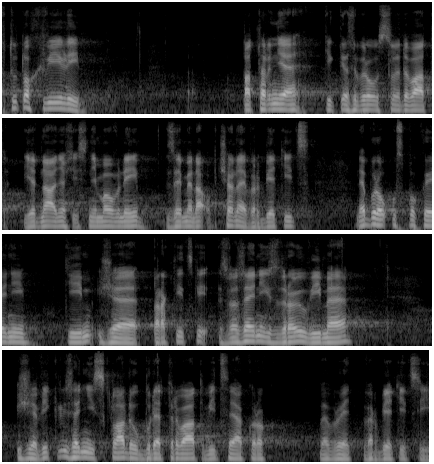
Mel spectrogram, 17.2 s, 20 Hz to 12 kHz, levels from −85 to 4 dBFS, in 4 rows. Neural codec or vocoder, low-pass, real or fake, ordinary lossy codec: none; 10.8 kHz; real; Opus, 24 kbps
